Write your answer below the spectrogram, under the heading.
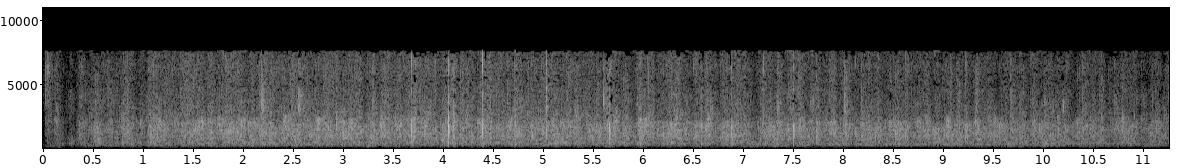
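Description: A crowd applauds steadily, many hands clapping in a dense, continuous patter that holds at an even, fairly loud level throughout, with a few sharper individual claps standing out.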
